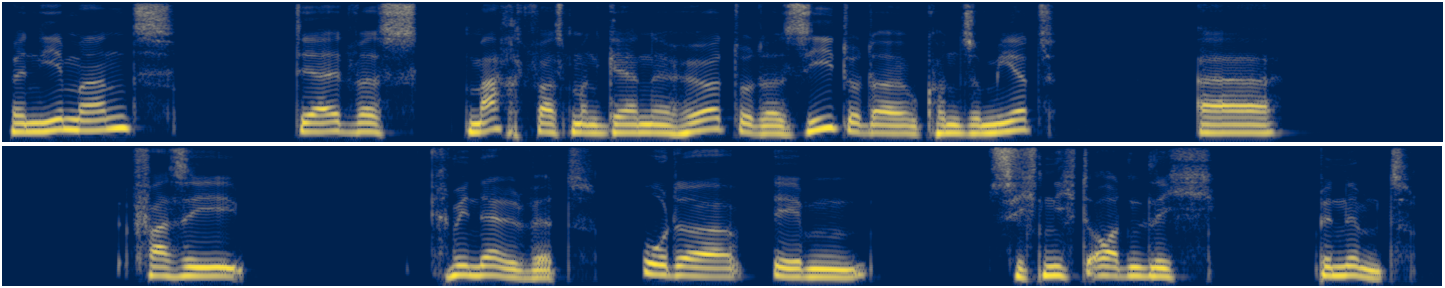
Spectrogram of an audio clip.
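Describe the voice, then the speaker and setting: A man's voice: medium pitch, takes it slowly, pauses often, a little mellow, no room sound, studio quality. A man co-hosting a casual podcast, posing reflective questions. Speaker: podcast co-host.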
